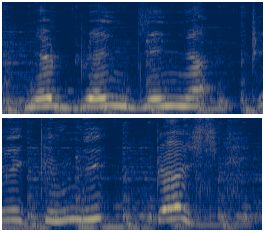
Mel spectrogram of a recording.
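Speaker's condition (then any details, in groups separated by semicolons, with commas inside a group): Cerebral palsy; spastic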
